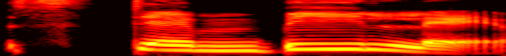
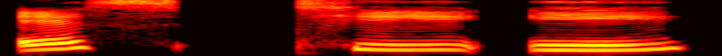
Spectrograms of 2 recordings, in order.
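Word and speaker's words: Sthembile: So it's pronounced Stembile, which means there are many silent letters in there. So it's Stembile, Stembile, which Okay. which means hope.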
